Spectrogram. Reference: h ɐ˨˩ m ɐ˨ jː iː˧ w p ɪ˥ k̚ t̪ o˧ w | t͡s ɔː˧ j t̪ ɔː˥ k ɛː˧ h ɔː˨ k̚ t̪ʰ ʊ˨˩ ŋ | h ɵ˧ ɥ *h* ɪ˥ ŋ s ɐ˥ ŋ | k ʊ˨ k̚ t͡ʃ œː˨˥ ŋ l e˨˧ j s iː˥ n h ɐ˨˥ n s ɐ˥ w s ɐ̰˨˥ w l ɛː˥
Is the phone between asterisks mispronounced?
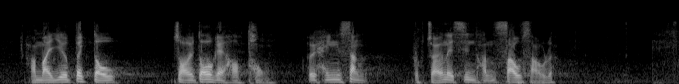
no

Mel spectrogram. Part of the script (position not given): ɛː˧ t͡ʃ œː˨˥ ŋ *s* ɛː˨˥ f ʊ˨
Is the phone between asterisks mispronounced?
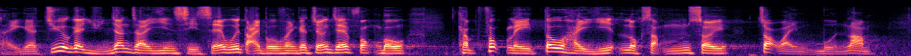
yes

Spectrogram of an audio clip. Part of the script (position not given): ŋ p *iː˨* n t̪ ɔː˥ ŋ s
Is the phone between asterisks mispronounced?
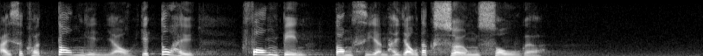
no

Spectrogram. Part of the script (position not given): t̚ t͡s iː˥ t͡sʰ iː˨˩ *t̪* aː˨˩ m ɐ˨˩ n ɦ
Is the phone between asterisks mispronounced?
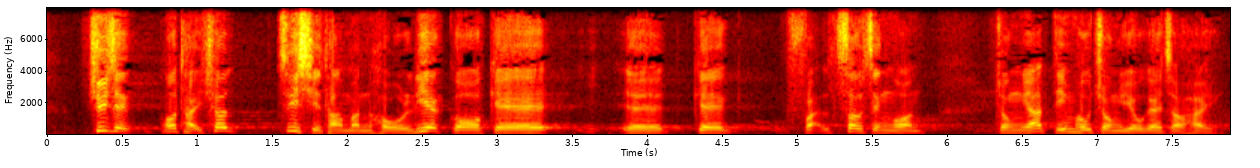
yes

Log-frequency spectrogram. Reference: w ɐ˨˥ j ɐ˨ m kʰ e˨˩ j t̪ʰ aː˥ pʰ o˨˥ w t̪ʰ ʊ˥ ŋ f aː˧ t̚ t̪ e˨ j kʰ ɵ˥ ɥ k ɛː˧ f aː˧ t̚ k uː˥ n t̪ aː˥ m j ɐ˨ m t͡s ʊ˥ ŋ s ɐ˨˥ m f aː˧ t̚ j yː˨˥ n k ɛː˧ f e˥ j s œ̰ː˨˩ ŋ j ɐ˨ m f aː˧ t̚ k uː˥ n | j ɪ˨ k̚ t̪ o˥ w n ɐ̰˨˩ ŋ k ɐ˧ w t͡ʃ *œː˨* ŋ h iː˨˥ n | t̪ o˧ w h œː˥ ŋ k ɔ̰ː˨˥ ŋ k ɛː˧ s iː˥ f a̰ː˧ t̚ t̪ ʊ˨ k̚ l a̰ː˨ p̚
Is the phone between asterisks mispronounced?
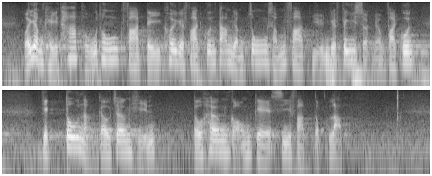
yes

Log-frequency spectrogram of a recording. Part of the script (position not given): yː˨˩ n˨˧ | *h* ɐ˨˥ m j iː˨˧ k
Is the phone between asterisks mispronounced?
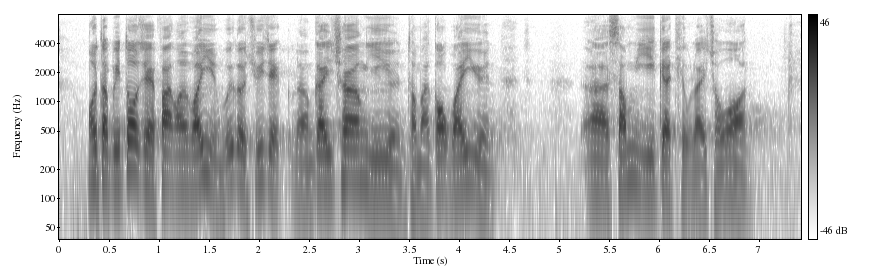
yes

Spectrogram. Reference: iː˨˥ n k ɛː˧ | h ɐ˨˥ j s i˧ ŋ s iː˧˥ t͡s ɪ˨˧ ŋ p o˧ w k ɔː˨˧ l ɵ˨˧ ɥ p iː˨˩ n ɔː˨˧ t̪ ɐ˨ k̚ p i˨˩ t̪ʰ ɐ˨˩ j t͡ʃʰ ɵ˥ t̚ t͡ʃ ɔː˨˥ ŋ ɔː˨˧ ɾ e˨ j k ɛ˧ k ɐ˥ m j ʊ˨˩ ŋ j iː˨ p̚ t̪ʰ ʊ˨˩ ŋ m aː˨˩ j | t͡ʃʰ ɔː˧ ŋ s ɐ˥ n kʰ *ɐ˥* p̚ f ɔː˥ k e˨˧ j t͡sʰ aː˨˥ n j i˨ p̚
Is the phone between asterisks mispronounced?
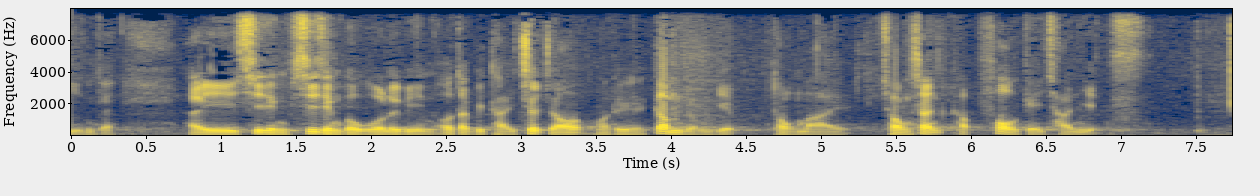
yes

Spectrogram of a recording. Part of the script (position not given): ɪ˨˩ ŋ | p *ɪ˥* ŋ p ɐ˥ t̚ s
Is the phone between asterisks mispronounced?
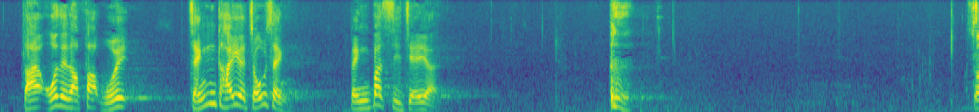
yes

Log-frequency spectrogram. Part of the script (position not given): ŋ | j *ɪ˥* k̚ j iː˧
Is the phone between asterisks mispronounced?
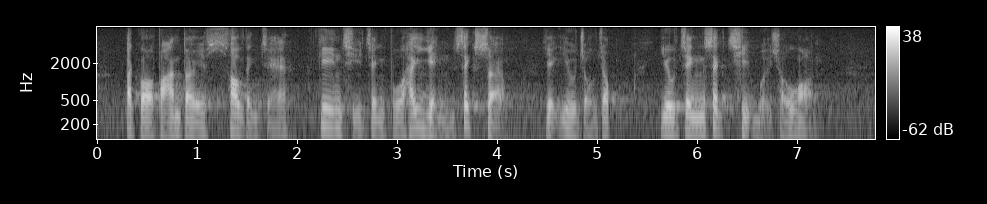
yes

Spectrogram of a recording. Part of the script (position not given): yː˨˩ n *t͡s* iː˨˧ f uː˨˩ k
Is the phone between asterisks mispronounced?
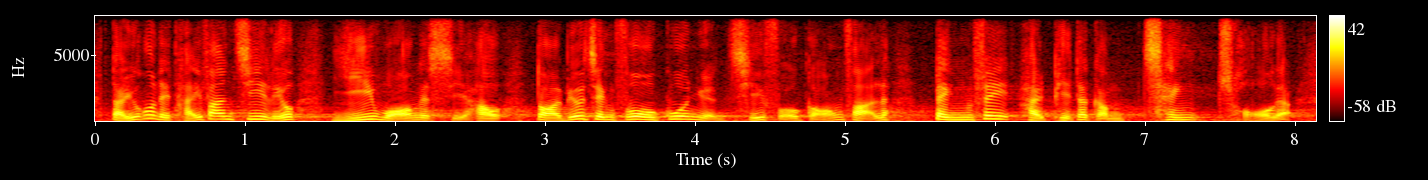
yes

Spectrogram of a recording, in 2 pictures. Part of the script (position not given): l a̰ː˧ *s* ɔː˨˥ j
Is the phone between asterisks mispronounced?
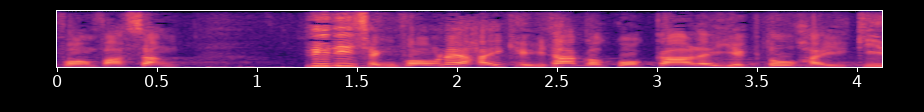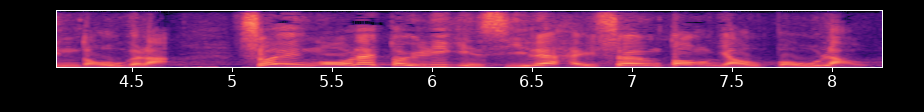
no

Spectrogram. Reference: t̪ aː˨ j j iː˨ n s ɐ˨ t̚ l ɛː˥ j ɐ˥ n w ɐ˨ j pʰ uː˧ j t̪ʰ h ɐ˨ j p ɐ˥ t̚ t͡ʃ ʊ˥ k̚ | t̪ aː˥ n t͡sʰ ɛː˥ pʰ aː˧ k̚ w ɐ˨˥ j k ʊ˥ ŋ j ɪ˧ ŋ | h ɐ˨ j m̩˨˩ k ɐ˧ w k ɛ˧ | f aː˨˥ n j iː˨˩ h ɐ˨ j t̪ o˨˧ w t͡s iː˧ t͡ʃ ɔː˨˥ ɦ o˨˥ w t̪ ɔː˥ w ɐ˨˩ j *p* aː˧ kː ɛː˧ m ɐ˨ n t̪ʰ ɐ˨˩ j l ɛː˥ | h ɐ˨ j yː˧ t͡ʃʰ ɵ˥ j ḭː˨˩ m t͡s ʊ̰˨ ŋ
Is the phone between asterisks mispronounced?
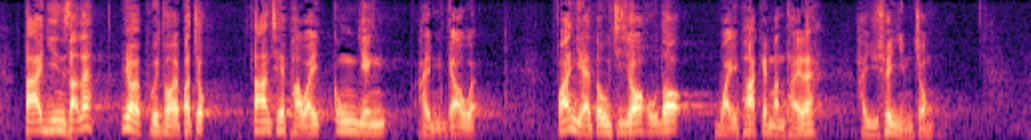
yes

